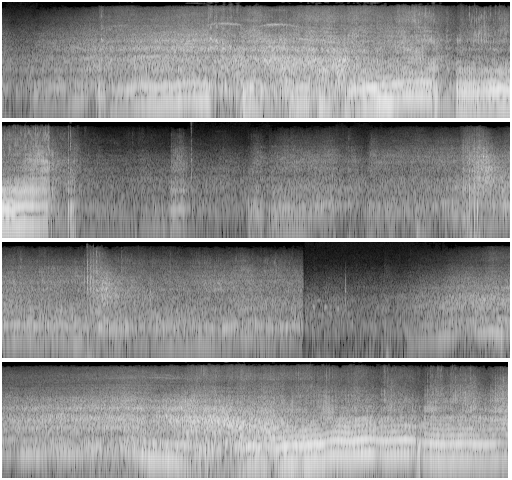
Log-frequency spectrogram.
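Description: Rally car engines at hard throttle on a snowy gravel stage, pitch climbing and dropping with gear changes. One car passes close and loud in the first nine seconds, a quieter engine carries on through the middle, and a second car approaches loudly in the last third, sliding through the snow.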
